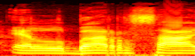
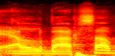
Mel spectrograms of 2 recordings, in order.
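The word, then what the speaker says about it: El Barça: La Liga tim katalunya El Barca ini ya Sekali lagi El Barca bukan El Barca El Barca Barcelona ya kan El Barca bacanya itu pastinya mereka juga akan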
